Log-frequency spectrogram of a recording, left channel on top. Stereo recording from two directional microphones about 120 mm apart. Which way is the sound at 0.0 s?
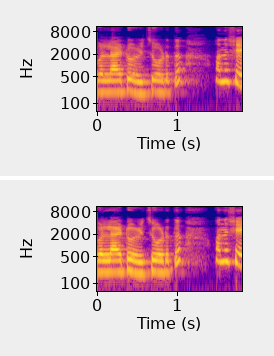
30° right (ahead or behind).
